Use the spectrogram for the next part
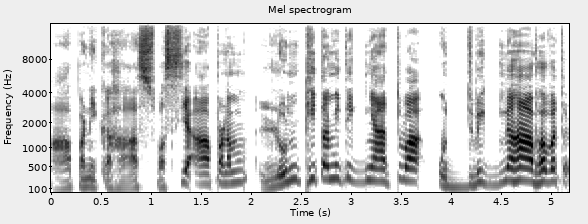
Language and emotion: Sanskrit, angry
